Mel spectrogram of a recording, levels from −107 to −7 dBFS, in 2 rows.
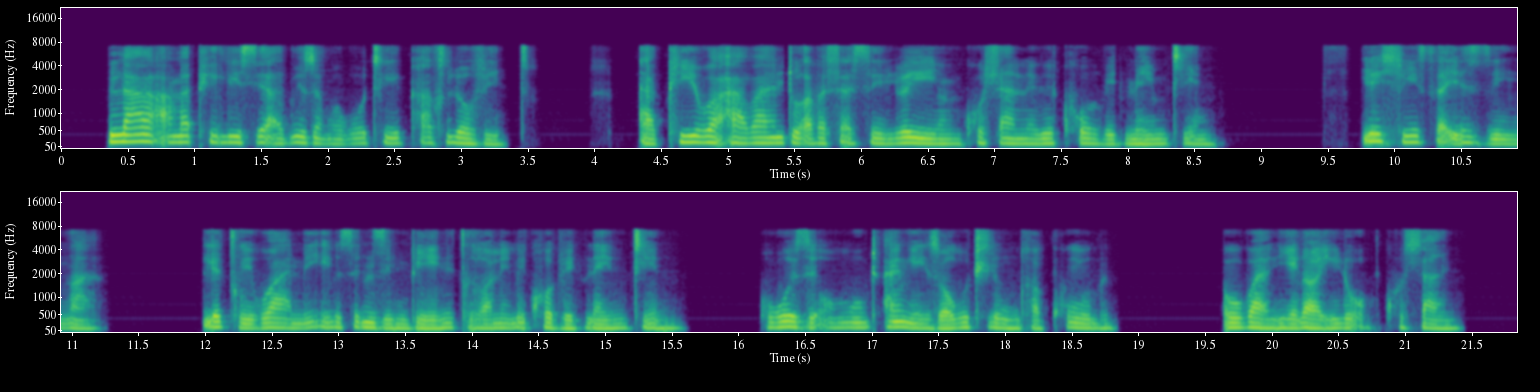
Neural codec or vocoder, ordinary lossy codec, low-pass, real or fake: codec, 16 kHz, 1 kbps, FunCodec, trained on Chinese and English, 50 frames a second; MP3, 64 kbps; 7.2 kHz; fake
